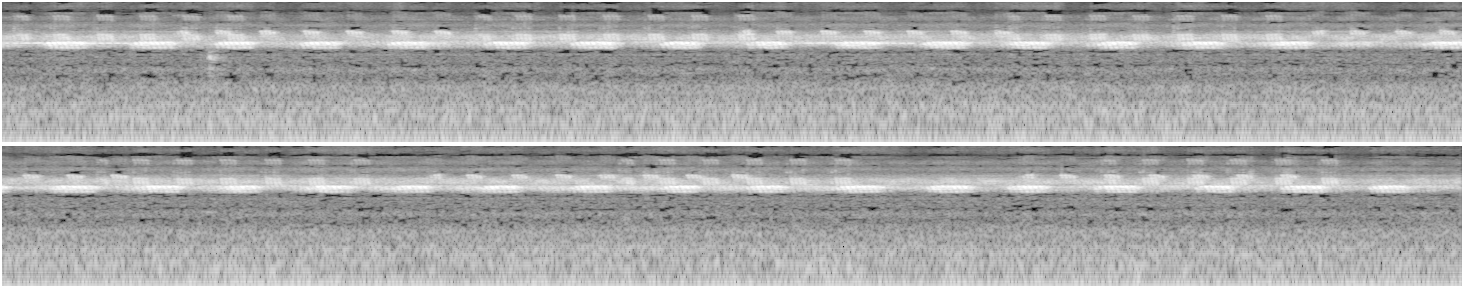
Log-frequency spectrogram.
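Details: Crickets and companion insects in a mid-autumn orchestra by a streetlamp; bright repeated chirps stacked above a continuous shrill trill, beating in a steady rhythm of over two pulses per second throughout.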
